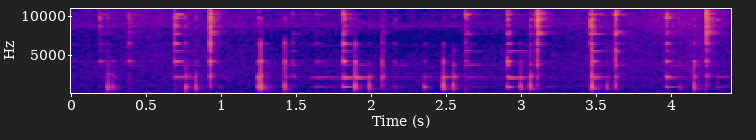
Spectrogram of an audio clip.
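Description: A hollow hammered copper mug with a handle, held in the hands, is tapped with long nails. It makes a quick, irregular series of light metallic clinks, each with a short ring around 700 Hz to 1 kHz, over a steady low hum.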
